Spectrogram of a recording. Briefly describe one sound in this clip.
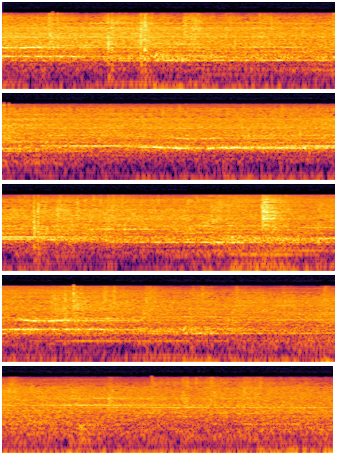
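Footsteps tread on hard floors and metal.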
